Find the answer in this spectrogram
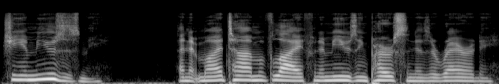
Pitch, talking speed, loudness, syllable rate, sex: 175 Hz, 180 wpm, -15 LUFS, 5.2 syllables/s, female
